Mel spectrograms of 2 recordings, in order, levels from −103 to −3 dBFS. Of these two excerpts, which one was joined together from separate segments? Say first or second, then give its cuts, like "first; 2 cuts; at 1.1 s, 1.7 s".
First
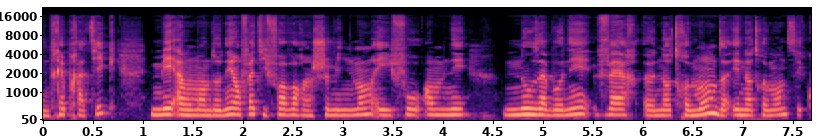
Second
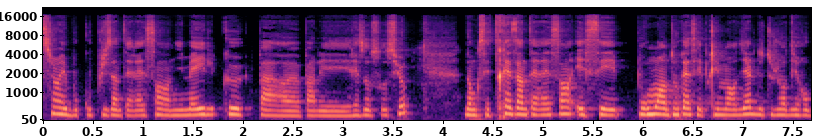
second; 1 cut; at 2.1 s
